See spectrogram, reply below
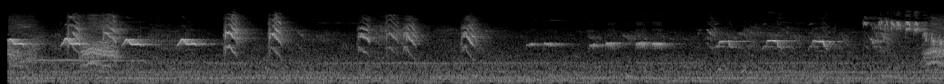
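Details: Song thrush singing from a treetop in a leaf yard beside a Peter Pan statue; clear whistled phrases, each repeated two or three times, broken by harsh cawing bursts from another bird over a steady low hum.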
